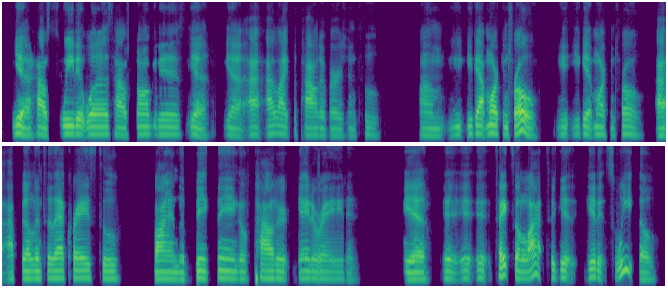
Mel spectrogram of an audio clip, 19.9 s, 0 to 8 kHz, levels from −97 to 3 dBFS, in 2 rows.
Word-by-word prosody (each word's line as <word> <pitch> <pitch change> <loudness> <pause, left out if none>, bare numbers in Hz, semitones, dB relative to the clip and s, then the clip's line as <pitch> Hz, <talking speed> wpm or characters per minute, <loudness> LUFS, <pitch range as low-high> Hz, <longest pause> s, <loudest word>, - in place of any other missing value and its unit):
Yeah, 115 -5 +4
how 110 -3 +4 0.2
sweet 120 0 +3
it 120 -2 +3
was, 115 0 +2
how 105 -2 0
strong 115 +2 -2
it 115 - -8
is, 115 -1 -3
yeah, 105 -5 -1 0.3
yeah. 110 +1 -3
I 115 - 0
I - - +1
like 120 -3 -2
the - - -17
powder 100 -1 -2
version 95 0 -10
too. 100 -3 -12 0.6
Um, 100 -2 -6
you 110 +1 -8
you 120 - -3
got 125 0 +5
more 130 0 +6
control. 110 -5 +5 0.2
You 110 +2 -8
you 115 +1 -10
get 120 -1 0
more 115 0 -2
control. 105 -1 -6 0.2
I 100 - +3 0.2
I - - -1
fell 110 0 +3
into 115 +1 0
that 115 0 +3
craze 115 -1 +1
too, 110 -1 -2 0.5
buying 105 -1 +3
the 100 -2 -4
big 110 -1 +2
thing 110 -2 +1
of 105 -1 -3
powdered 110 -1 +1
Gatorade 105 -1 -2
and 95 -1 -13 0.7
yeah. 100 0 +3 0.2
It 110 0 0 0.4
it - - -14
it 120 -1 -5
takes 155 +4 +6
a 120 - +5
lot 105 0 +3
to 120 - 0
get 115 0 -1 0.2
get 130 +2 +1
it 110 - -5
sweet 190 - 0
though. 95 -1 -3
110 Hz, 170 wpm, -25 LUFS, 100-115 Hz, 0.7 s, more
